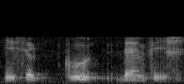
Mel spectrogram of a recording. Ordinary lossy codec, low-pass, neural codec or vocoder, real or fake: Opus, 32 kbps; 3.6 kHz; vocoder, 44.1 kHz, 80 mel bands, Vocos; fake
